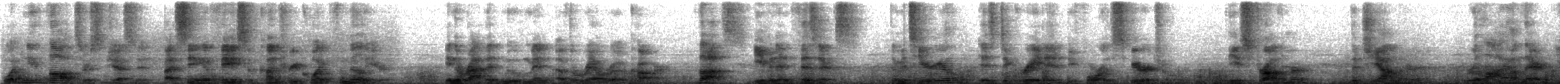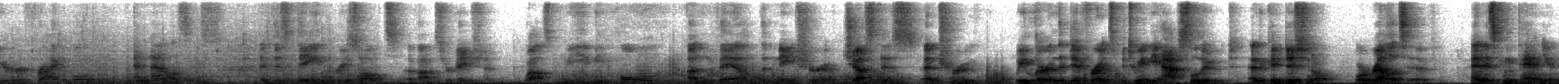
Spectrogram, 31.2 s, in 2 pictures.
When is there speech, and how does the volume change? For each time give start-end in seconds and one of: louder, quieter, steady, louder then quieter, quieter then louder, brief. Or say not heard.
0.0-31.1 louder.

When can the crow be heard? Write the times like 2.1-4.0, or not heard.
not heard.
